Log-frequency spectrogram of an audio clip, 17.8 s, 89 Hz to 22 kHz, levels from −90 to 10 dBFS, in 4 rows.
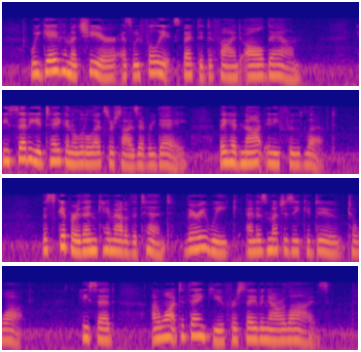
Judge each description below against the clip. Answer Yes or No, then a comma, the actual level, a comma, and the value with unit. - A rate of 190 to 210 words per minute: Yes, average, 200 wpm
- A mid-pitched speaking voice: Yes, medium, 180 Hz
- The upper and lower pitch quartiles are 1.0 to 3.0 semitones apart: Yes, narrow, 2.5 semitones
